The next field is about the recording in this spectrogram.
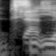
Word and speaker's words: Jassy: We'll get to uh, them in just a second, but the way they uh, structured it was I guess is Andy, and I'm always say his last name wrong. Jaffe, is that right? Jaffe, you know the Jassy. CEO of Jassy.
